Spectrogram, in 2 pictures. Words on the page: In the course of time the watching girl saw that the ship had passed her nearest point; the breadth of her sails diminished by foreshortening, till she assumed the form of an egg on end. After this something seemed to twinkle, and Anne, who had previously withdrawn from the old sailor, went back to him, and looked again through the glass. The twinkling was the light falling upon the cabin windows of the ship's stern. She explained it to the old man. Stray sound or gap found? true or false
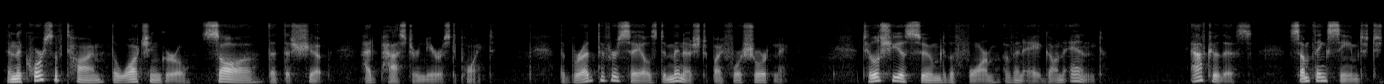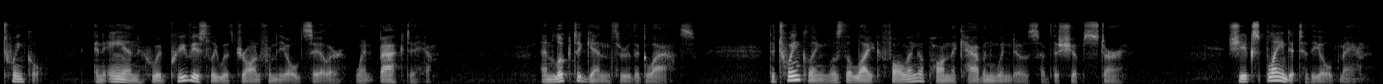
false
